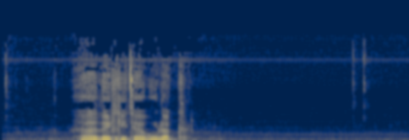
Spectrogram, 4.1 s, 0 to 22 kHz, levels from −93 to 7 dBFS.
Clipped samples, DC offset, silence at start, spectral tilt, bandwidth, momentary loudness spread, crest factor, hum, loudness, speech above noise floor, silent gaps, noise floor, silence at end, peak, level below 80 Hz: under 0.1%; under 0.1%; 0.8 s; -6 dB/octave; 14.5 kHz; 17 LU; 18 dB; 50 Hz at -50 dBFS; -25 LUFS; 44 dB; none; -68 dBFS; 2.2 s; -12 dBFS; -60 dBFS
